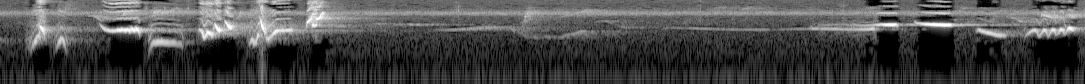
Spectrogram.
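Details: Murai batu, the white-rumped shama, singing 'roll tembak' material with gereja tarung fill: a burst of loud, harsh chattering notes, a quiet gap, then rising slurred whistles.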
